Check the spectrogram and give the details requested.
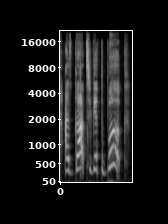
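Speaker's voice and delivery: high, loud, quick reply; hurried holler over distance; calling out. A narrator's reading. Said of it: "Jack called".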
